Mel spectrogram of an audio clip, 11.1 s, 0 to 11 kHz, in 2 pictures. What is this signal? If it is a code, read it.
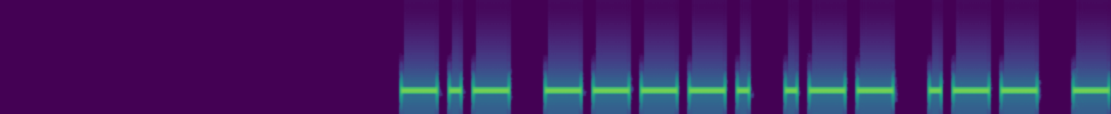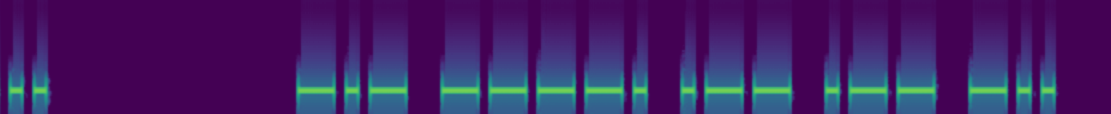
Morse code, heard as a keyed tone, about 20 wpm, 700 Hz. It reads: K9WWD K9WWD
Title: USA Call Signs - 5 Characters - Repeated 3x - 20wpm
